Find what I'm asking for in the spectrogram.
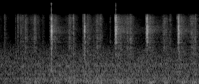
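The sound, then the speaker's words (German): A voice imitates a typewriter with five sharp, evenly spaced key clicks, each carrying a bright metallic edge, over a steady background hiss. “Könnten Sie bitte aufhören, eine Schreibmaschine zu sein? Das irritiert mich.”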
